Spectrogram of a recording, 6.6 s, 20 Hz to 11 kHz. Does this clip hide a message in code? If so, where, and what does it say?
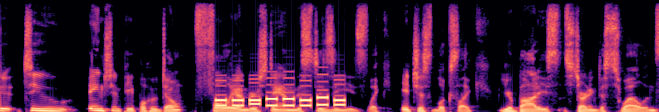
Yes: DTMF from 2.2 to 3.4 s, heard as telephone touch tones, dialled by machine, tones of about 110 ms, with speech in English. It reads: 11722164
